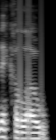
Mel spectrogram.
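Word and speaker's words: Nicolò: you pronounce his name the first name Nicolo sorry not nickel and Nicolo Barella now United could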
